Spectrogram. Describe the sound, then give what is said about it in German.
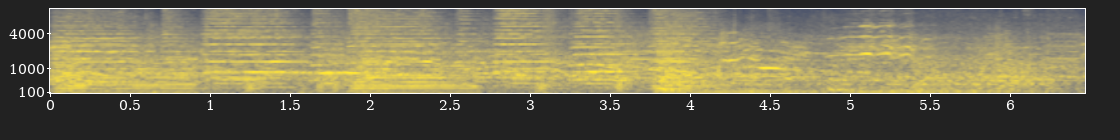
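A horse carrying an armoured rider to a duel in a courtyard whinnies loudly, its shrill neigh rising and wavering, while hooves clip-clop underneath throughout the few seconds. “Peter saß fest im Sattel seines Pferdes und blickte durch den dünnen Streifen seines Visiers.”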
